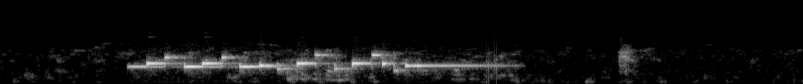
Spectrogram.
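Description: A short electronic melody of quick stepped beeping notes that jump up and down, ending on one held note that fades out, then a brief short sound near the end.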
